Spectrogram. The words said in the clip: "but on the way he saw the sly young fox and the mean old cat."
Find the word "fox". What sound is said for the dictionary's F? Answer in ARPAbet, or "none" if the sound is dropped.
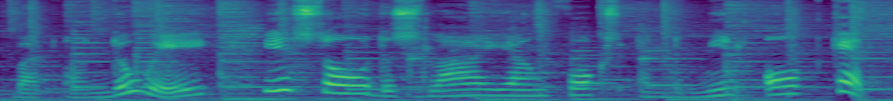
P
